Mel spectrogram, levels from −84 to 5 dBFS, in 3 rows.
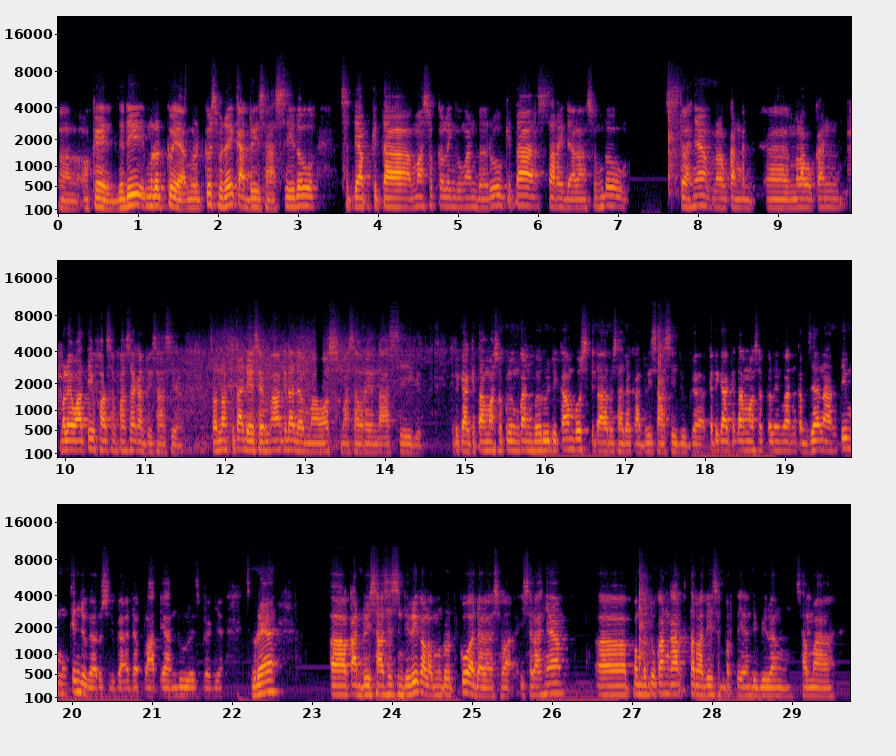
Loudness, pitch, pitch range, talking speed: -21 LUFS, 140 Hz, 130-150 Hz, 165 wpm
